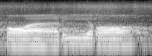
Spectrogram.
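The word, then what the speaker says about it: قواريرا: kanat qawarira. Karena ini apa namanya berhenti, maka dia dibacakan 2 rakaat, bukan qawarir. Ya, bukan qawarir, tapi qawarira. Ya.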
